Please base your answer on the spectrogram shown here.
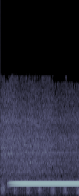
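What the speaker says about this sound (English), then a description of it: "And he whistled as loudly as he could." A loud, steady steam engine whistle blows as a single sustained high tone for over a second, close and alone, with a faint rhythmic chuffing beneath it in a Thomas & Friends story.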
